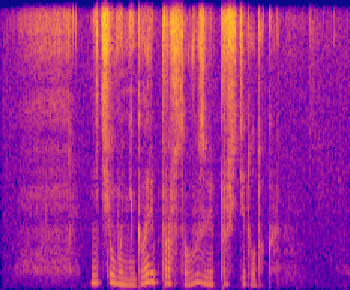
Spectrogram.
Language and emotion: Russian, angry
